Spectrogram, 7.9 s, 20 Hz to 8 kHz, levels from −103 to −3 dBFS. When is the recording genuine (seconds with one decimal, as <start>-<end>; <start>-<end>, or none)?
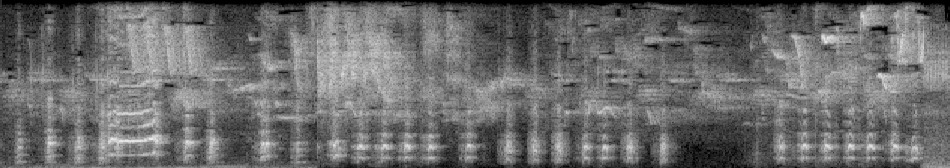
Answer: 0.0-2.2; 4.2-7.9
